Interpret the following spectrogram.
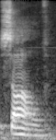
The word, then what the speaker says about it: solve: had very good pronunciation she pronounces the solve solve with the V not a B of V and just like move we almost add an A at the end move solve okay but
